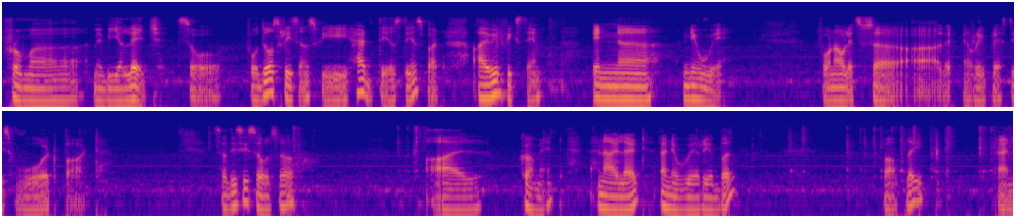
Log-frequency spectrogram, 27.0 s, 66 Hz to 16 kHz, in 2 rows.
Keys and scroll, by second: 18.7 ctrl+k, 25.9 space.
